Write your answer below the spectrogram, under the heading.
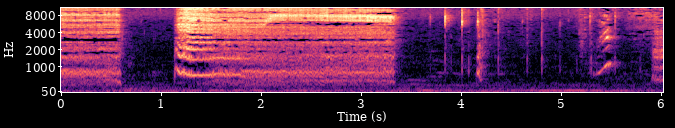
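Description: Baby Alexandrine parakeet giving two long, harsh, raspy food-begging calls, then going quieter with a few faint clicks and a short rising squeak near the end.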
